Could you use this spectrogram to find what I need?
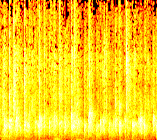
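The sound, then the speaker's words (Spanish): Audience applause for a guest in a Spanish comedy show: dense clapping throughout, with sharper individual claps standing out in an uneven rhythm. “Un saludo a Pilar, por favor, un aplauso. ¡Aplauso!”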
